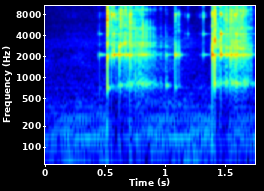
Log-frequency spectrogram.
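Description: Metal cask ale pump nozzles clinking against a glass as they are dropped in, two bright clinks close by.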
